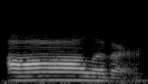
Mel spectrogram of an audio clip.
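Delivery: "Oliver" with a long, loud first O; stretched O. Shown as a demonstration. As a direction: draw out the opening vowel of "Oliver". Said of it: "let's stretch that O in each part".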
